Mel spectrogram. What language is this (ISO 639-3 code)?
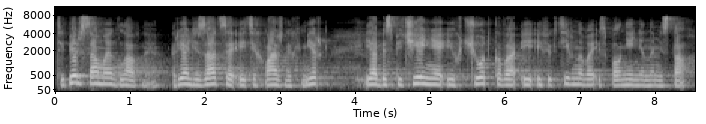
kaz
